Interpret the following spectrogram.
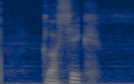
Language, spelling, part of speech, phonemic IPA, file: Dutch, klassiek, adjective, /klɑˈsik/, Nl-klassiek.ogg
- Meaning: classical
